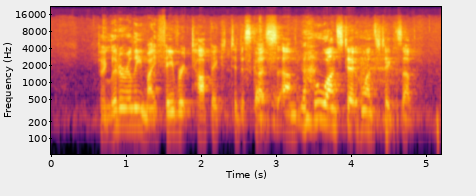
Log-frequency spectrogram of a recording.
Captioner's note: laughter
